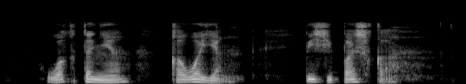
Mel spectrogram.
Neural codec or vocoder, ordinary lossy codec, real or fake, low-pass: none; AAC, 48 kbps; real; 7.2 kHz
